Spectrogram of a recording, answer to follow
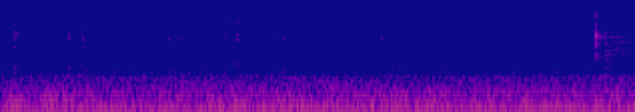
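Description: Near silence: room tone with a steady low hum and a few faint computer mouse clicks.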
